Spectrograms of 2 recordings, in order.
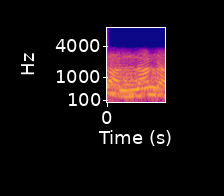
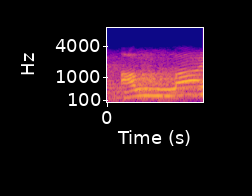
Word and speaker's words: அல்லாஹ்: அல்லாஹ் சொன்னான்னா நாலு எழுத்துதான் என்ன வார்த்தைங்க அல்லாஹ் கடைசில ஹா வரணும் அல்லாஹ் சொன்னான் நம்ம பேசும்பொழுது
